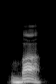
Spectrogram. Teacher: ओष्ठ है अल्प प्राण घोष व्यंजन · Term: ओष्ठ अल्प प्राण घोष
